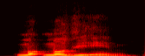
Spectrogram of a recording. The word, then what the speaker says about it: Modi'in: Modi'in.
